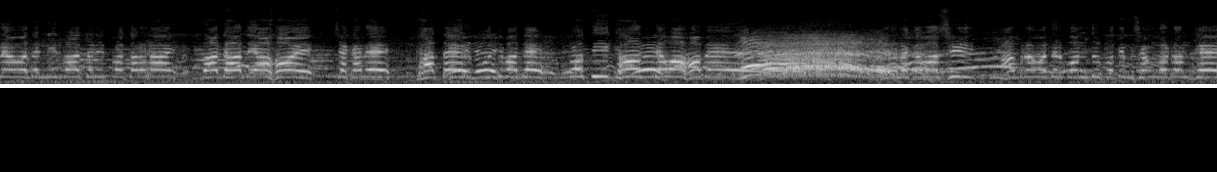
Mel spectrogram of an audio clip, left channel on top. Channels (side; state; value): right; silent; 63 dB below the other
